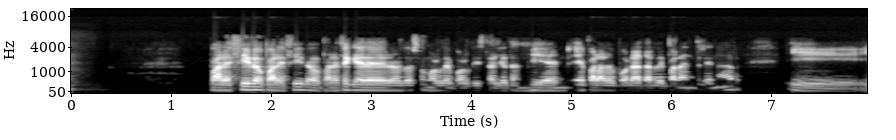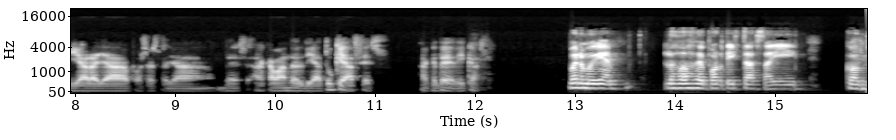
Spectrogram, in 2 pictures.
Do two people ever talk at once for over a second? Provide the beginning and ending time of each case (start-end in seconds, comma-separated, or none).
none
